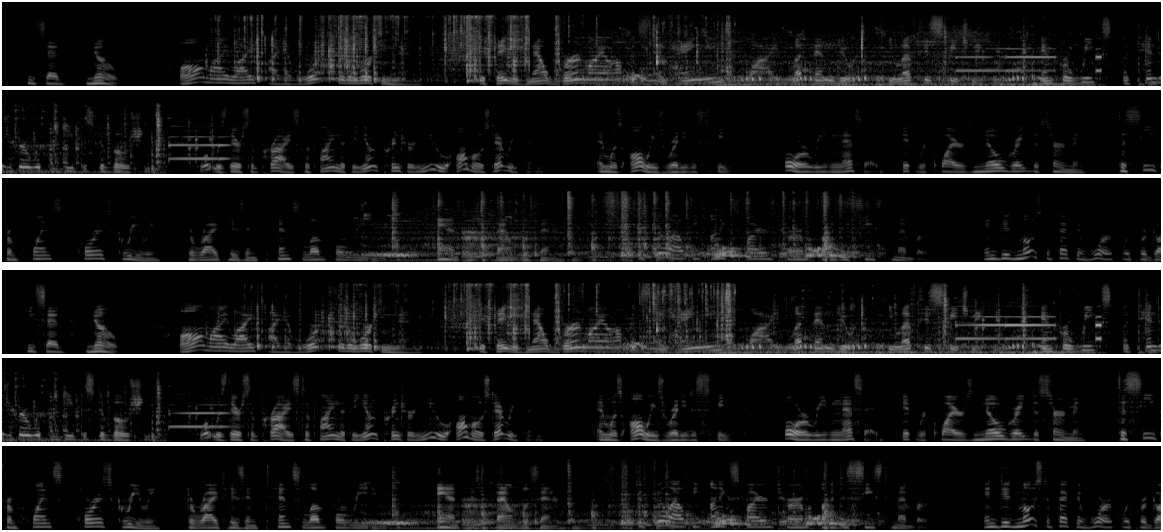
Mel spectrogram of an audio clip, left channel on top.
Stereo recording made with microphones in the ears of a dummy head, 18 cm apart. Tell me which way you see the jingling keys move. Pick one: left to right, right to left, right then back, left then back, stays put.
right then back.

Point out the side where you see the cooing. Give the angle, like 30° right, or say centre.
70° left.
